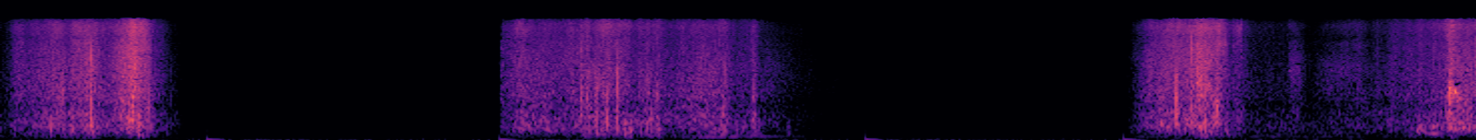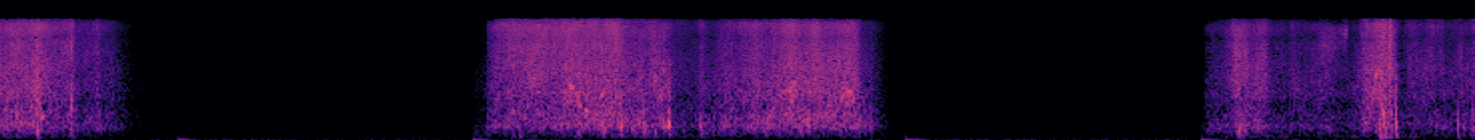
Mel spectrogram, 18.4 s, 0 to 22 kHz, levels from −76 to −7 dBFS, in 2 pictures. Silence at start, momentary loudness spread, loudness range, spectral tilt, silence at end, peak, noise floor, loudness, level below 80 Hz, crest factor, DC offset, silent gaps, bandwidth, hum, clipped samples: 0 s; 19 LU; 7 LU; 1 dB/octave; 0 s; -6 dBFS; -72 dBFS; -31 LUFS; -78 dBFS; 30 dB; under 0.1%; none; 16 kHz; none; under 0.1%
